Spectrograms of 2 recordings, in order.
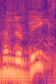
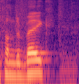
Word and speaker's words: Van der Beek: I've got the Tim Van Der Beek's if you pronounce his name in the English if you pronounce it in Dutch it's Tim from the bake he wrote all of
